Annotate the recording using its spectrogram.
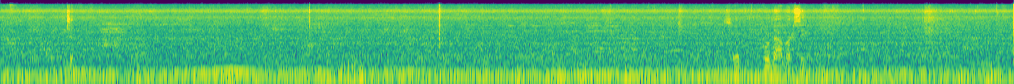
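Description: Fingers click and tap on a plastic phone case.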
